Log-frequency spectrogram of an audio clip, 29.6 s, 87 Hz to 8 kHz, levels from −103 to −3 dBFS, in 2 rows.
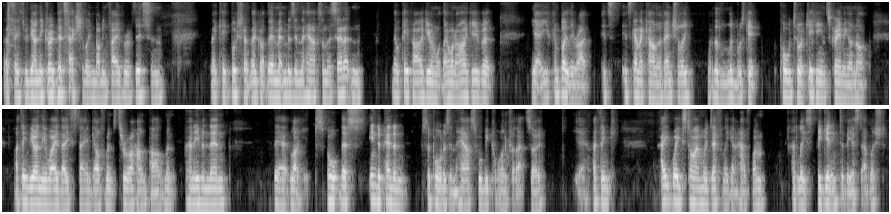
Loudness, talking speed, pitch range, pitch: -24 LUFS, 225 wpm, 120-130 Hz, 125 Hz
